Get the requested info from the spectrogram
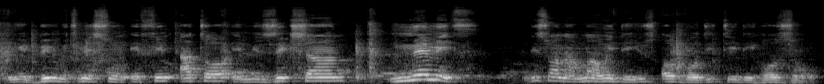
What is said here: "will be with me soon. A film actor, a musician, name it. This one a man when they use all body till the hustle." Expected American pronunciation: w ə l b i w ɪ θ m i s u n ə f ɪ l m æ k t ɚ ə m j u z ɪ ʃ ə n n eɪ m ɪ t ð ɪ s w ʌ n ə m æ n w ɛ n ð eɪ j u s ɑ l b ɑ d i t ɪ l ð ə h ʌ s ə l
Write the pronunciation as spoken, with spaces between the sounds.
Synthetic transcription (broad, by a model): w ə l b i w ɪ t m i s u n ə f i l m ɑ t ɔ ə m j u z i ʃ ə n n eɪ m ɪ t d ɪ s w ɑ n ə m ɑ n w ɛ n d eɪ j u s ɑ l b ɑ d i t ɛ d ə h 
